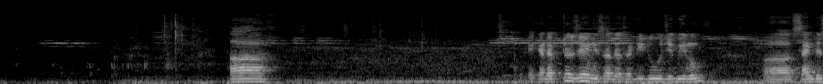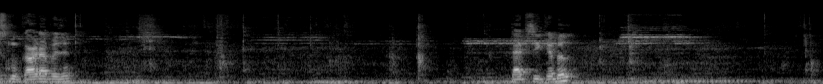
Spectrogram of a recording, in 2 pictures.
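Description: Cardboard packaging rustles and scrapes as a box is opened.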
